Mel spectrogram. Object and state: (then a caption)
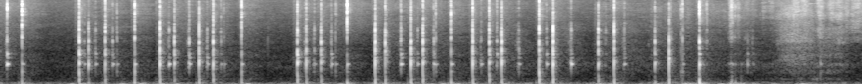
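Metal hair cream tin. Fingertips tap and flick the lid of a small, black, round metal hair cream tin held in both hands. The result is a quick, irregular run of many sharp, dry clicks that stop almost instantly, with a bright edge and a faint low rumble beneath. A soft, airy scratch rises near the end.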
